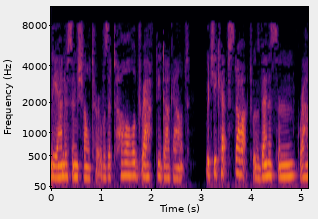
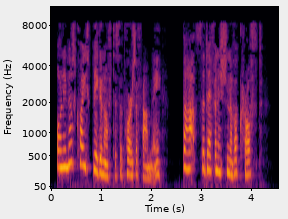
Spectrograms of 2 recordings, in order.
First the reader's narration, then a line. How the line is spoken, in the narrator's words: she said indignantly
